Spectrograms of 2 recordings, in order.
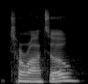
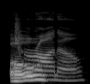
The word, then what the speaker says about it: Toronto: And we just got back from Toronto. Toronto. Toronto. Toronto. The last second T is silent.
